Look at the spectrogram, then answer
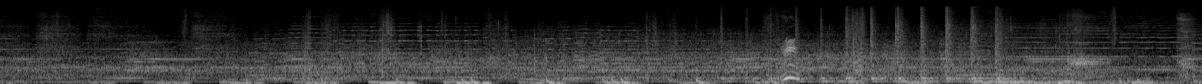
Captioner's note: applause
